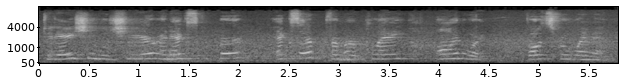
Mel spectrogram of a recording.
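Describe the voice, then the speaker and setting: A woman's voice: high voice, steady tone, a little slow. A woman introducing a speaker at an outdoor march, reading from notes with small slips. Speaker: event organizer introducing speakers. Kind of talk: event introduction. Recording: distant mic with loud outdoor noise.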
